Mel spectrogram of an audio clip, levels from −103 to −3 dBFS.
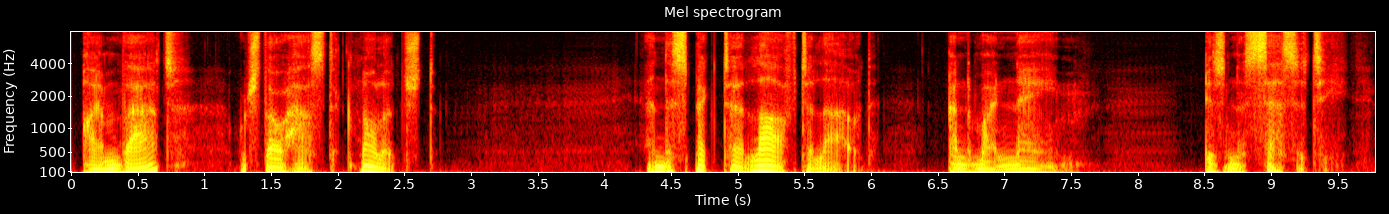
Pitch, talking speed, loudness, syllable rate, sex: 85 Hz, 100 wpm, -24 LUFS, 4.2 syllables/s, male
